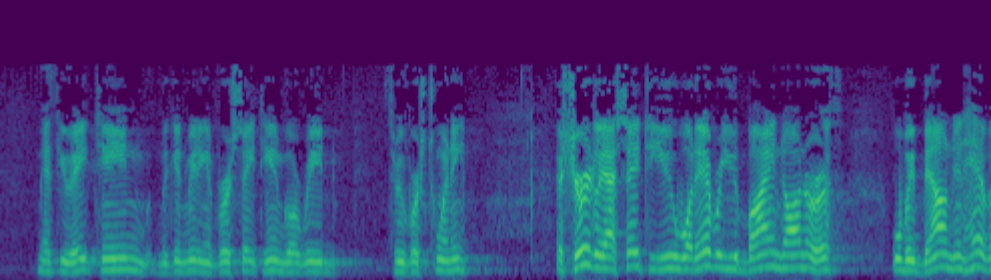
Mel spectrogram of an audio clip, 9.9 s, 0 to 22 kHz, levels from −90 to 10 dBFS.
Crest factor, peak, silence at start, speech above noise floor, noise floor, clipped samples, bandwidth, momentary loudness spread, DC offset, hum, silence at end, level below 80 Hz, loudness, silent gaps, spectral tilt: 20 dB; -2 dBFS; 0.4 s; 25 dB; -46 dBFS; under 0.1%; 8.8 kHz; 11 LU; under 0.1%; none; 0 s; -66 dBFS; -21 LUFS; none; -5 dB/octave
